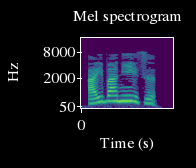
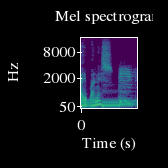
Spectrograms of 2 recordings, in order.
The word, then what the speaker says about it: Ibanez: Ibanese o Ibanez.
